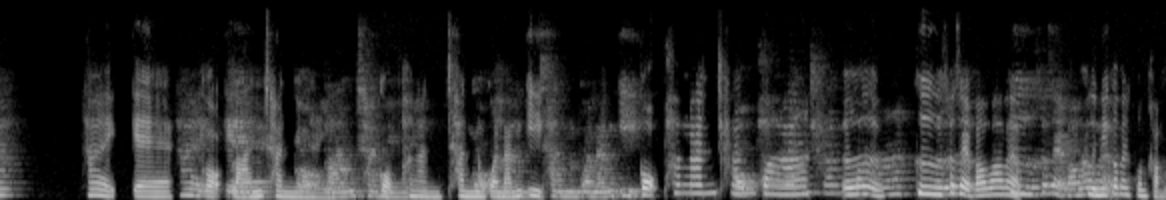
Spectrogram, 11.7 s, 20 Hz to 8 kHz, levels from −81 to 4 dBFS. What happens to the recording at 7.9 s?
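At 7.9 s there is an echo leak, running from 7.33 to 9.16 s. A delayed copy of the speech returns about 0.92 s late, only slightly quieter than the original. The likely cause is a far-end speakerphone whose echo canceller let its own playback through.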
